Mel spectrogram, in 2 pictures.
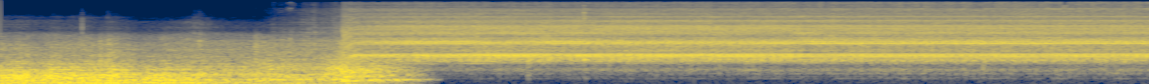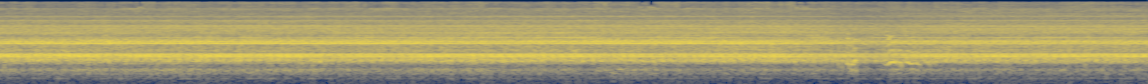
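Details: Fly cutting the top of a Ronaldson & Tippett engine's cast cylinder head at slow feed, about an inch a minute: brief start-up rush, then steady high cutting whine at even pitch, no chatter or squeal; normal smooth cut.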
